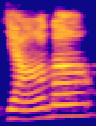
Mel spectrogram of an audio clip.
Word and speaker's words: Jana: It's Jana with a J, J-A-N-A, and Herde is my last name, which is very German and very difficult.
